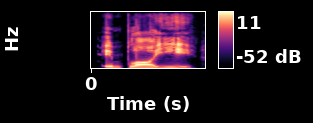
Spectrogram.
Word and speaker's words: employee: We stress on the final syllable. That's the rule. Say for example here employee. Again employee. So our stress syllable is e.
